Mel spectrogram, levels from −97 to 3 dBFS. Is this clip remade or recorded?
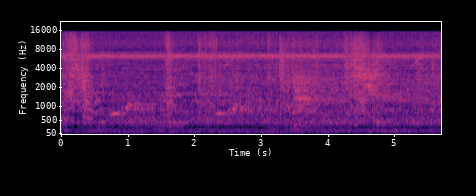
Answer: recorded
